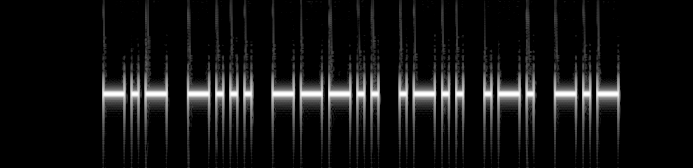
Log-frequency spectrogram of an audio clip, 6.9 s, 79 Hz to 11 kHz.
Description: Morse code, heard as a keyed tone, about 17 wpm, 700 Hz. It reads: KB8LRK
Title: USA Call Signs - 6 Characters - Repeated 3x - 17wpm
